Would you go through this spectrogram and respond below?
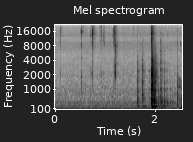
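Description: Scissors snip a crocheted yarn tail close up, with several light blade clicks and one sharp cut near the end against soft handling noise.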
